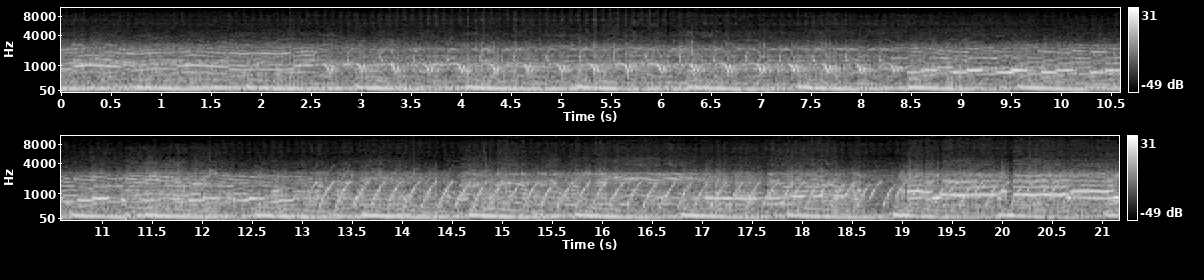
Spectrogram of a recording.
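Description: Loud DJ dance music blasted from a stacked horn-and-box-speaker sound system: a heavy bass beat of about two hits a second, each sliding down in pitch, under siren-like electronic sweeps and rapid repeating high tones.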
